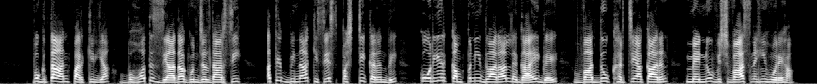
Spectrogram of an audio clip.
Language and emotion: Punjabi, disgusted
